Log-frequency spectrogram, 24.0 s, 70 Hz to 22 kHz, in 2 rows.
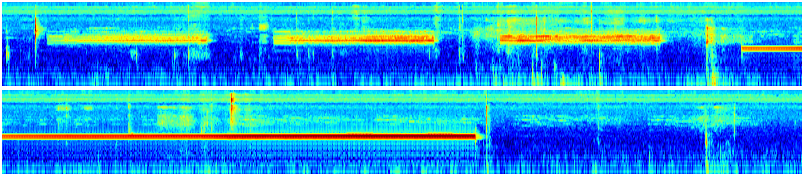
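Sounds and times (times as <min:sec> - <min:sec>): two-tone alert signal: 0:11.1 - 0:19.2.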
